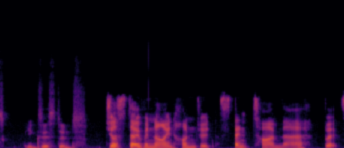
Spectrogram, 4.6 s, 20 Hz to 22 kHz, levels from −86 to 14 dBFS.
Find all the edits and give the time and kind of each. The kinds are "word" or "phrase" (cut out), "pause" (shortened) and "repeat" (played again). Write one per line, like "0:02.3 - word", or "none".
0:02.8 - word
